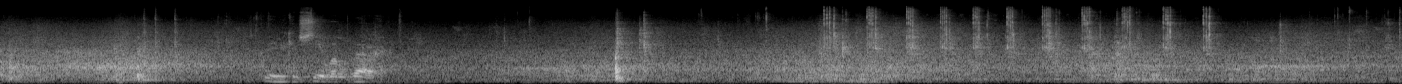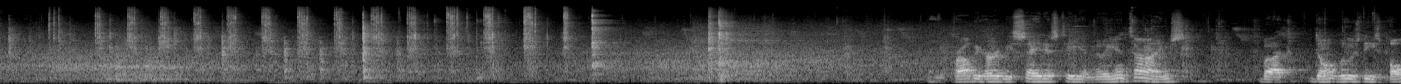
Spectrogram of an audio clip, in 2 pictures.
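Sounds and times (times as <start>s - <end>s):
hand ratchet clicking: 8.2s - 12.2s, 13.8s - 20.0s.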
